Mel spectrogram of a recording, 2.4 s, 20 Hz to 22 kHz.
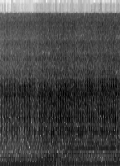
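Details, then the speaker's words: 2013 Toyota Innova 2.7L VVTi petrol; quiet at idle, knocking starts above about 2000 rpm, loud between 2000 and 3000, gone off throttle; rough rapid knocking rising with revs; suspected connecting rod knock. "दो से तीन के बीच में बहुत ज्यादा sound है यह देखो अब चली गई एक्सीलरेटर छोड़ते ही साउंड गायब तो यह जो साउंड है इस तरह की साउंड है वह सिमिलर होती है क्रैंक के कनेक्टिंग रोड के"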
